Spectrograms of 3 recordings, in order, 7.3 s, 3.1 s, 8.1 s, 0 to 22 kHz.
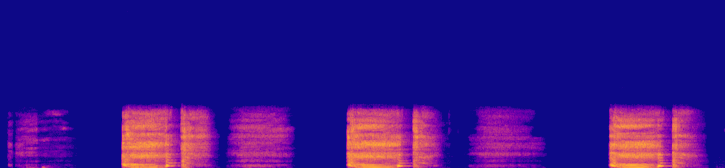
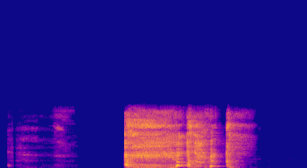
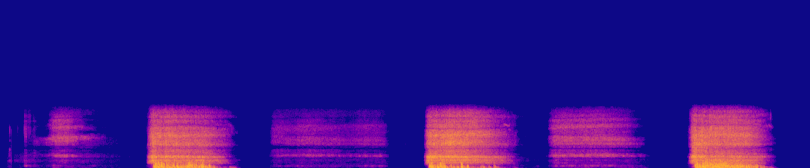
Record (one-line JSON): {"three_cough_length": "7.3 s", "three_cough_amplitude": 17313, "three_cough_signal_mean_std_ratio": 0.45, "cough_length": "3.1 s", "cough_amplitude": 17652, "cough_signal_mean_std_ratio": 0.45, "exhalation_length": "8.1 s", "exhalation_amplitude": 18390, "exhalation_signal_mean_std_ratio": 0.42, "survey_phase": "alpha (2021-03-01 to 2021-08-12)", "age": "18-44", "gender": "Female", "wearing_mask": "No", "symptom_none": true, "smoker_status": "Ex-smoker", "respiratory_condition_asthma": false, "respiratory_condition_other": false, "recruitment_source": "REACT", "submission_delay": "5 days", "covid_test_result": "Negative", "covid_test_method": "RT-qPCR"}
